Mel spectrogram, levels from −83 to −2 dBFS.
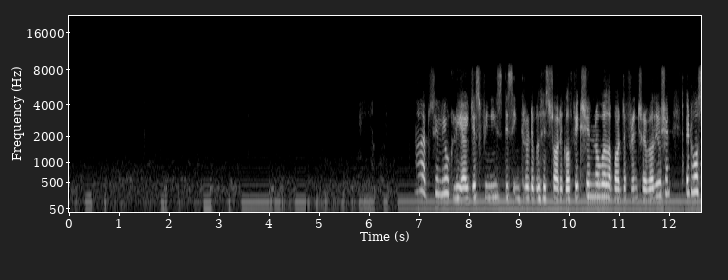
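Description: Speech over a WebRTC call path, band-limited near 8 kHz as fits an Opus link, with no technical fault present.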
